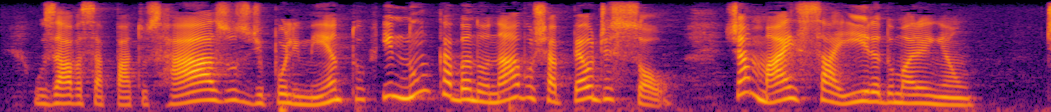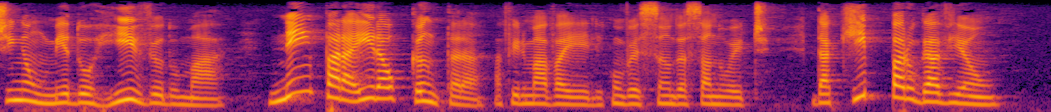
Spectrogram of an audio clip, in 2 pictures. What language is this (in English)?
Portuguese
